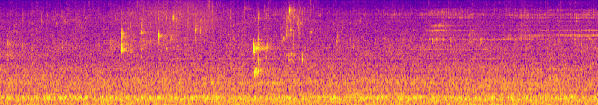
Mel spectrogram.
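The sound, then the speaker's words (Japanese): Soft watery splashes and drips over a steady low hiss, with a few brief sharp plops and gentle sloshing as a person's head is dipped into a washtub of carbonated water. “そしたら、ね、たらいの炭酸水に頭がちゃぽんって。”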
